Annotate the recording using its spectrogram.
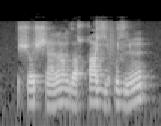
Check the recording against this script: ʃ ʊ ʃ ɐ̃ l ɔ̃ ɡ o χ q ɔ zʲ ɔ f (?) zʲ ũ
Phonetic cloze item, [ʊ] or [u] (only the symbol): u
